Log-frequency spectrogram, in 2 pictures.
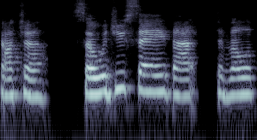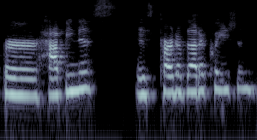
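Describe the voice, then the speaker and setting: Over a quiet background, a woman with an American accent speaks at a moderate pace in a fairly high voice. She has an ordinary speaking voice with fairly even intonation. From United States. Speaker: podcast host. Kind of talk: casual interview.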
